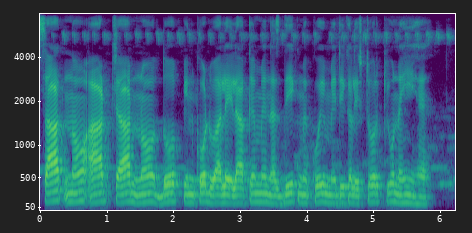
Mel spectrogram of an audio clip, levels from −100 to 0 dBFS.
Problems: constant background noise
